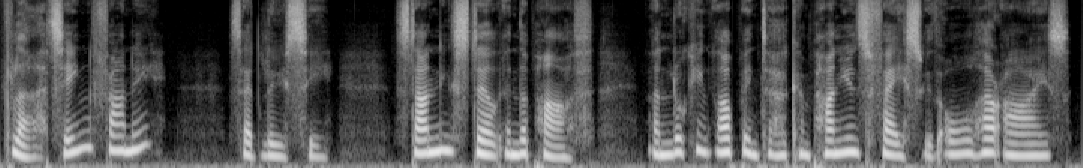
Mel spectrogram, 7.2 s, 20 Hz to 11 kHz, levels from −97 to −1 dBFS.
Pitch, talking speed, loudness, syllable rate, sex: 215 Hz, 165 wpm, -21 LUFS, 4.6 syllables/s, female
